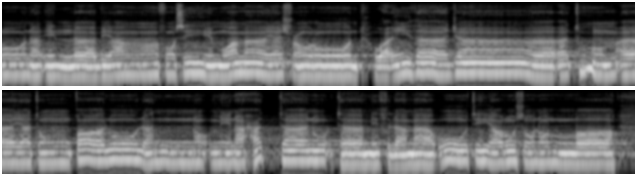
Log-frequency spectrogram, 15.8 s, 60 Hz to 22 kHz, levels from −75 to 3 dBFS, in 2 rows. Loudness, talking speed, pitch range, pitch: -16 LUFS, 65 wpm, 130-155 Hz, 140 Hz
